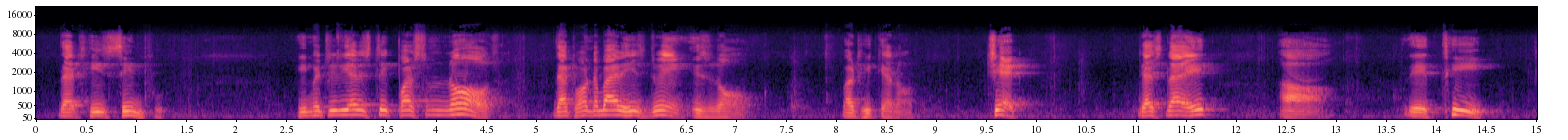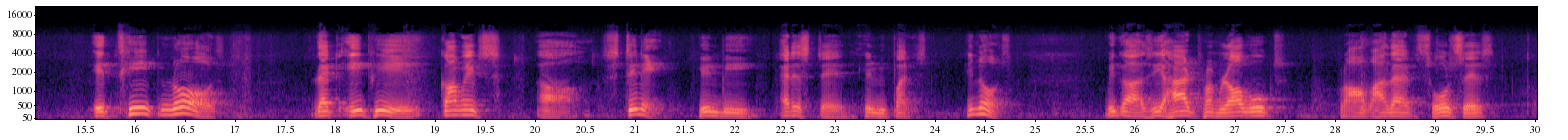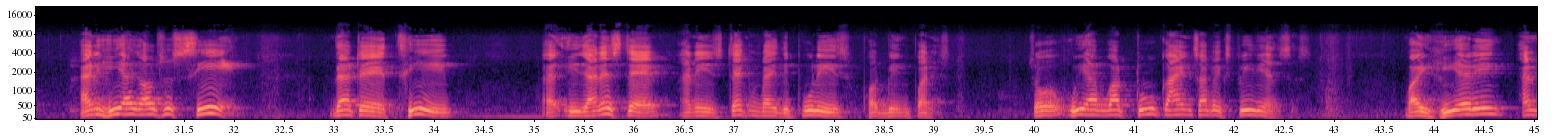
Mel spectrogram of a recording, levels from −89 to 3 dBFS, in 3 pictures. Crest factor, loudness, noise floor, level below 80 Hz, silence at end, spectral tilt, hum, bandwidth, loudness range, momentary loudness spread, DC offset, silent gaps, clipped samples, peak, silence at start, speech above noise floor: 22 dB; -23 LUFS; -54 dBFS; -66 dBFS; 0 s; -4 dB/octave; none; 11.5 kHz; 5 LU; 15 LU; under 0.1%; none; under 0.1%; -4 dBFS; 0.2 s; 31 dB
